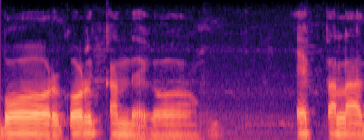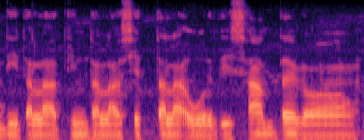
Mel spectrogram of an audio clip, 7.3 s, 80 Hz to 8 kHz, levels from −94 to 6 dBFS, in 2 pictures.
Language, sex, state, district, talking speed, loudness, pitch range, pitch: Chakma, male, Tripura, Dhalai, 90 wpm, -17 LUFS, 85-95 Hz, 85 Hz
